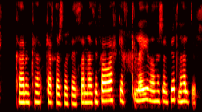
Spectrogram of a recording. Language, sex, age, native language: Icelandic, female, 30-39, Icelandic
